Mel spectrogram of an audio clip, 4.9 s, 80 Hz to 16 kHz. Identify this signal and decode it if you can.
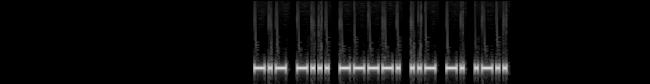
Morse code, heard as a keyed tone, about 41 wpm, 700 Hz. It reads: KB9UNL
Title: USA Call Signs - 6 Characters - 45wpm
